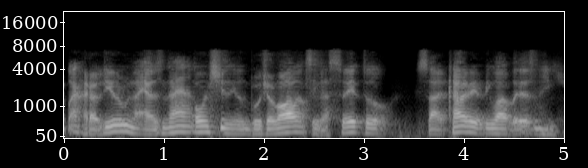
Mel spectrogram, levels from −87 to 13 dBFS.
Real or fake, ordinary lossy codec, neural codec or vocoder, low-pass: fake; none; codec, 16 kHz, 0.5 kbps, FreqCodec, larger model; 7.2 kHz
